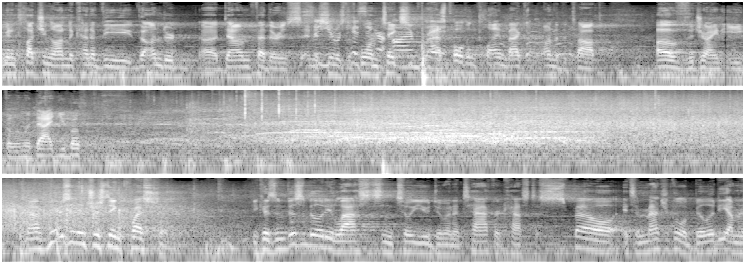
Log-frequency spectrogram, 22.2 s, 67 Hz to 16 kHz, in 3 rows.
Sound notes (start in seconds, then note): 11.7 whooshing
